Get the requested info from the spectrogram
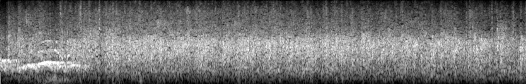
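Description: Large audience applauding steadily, with a brief voice rising over the clapping about half a second in.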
